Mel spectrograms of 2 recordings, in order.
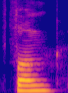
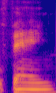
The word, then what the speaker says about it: Feng: Well, technically in Chinese, it's Feng. So it could be like Feng, but I think I've kind of grown up and everyone's been saying like Fang, like kind of pronouncing it as if the E was an A.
